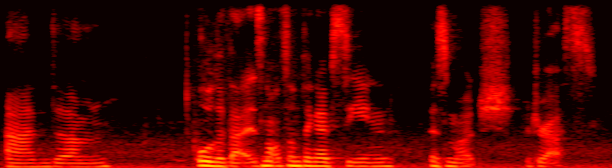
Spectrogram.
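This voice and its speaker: A woman's voice: on the low side, fairly even intonation, measured pace, mellow, slightly rough. A woman in her twenties chatting casually and thoughtfully during a let's play, with some hesitation. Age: 20s. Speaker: game streamer, PhD student.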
